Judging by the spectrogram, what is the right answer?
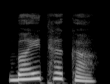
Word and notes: ಬೈಠಕ: Kannada

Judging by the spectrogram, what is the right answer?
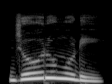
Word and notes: ಜಾರುಮೆಟ್ಟು: jāru meṭṭu

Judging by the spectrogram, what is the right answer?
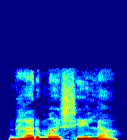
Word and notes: ಧರ್ಮಶಾಲೆ: dharma śale; Kannada

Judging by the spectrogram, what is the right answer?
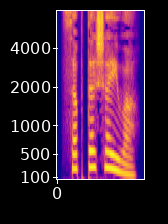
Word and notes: ಸಪ್ತಶೈವ: kannada

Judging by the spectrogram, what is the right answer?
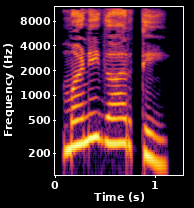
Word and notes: ಮಣಿಗಾರ್ತಿ: kannada

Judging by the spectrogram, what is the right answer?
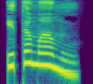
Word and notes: ಇತಮಾಮು: kannada

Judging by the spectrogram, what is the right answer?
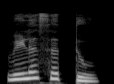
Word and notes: ವಿಳಸಿತ: kannada

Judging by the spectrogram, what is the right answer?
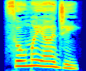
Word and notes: ಸೋಮಯಾಜಿ: Kannada

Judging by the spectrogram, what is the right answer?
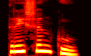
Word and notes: ತ್ರಿಶಂಕು: tri śaŋku

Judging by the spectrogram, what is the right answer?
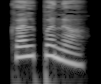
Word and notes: ಕಲ್ಪನೆ: kalpane

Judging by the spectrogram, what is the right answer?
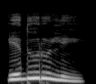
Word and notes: ಎದುರುಲಿ: eduruli

